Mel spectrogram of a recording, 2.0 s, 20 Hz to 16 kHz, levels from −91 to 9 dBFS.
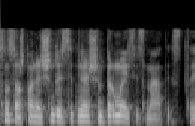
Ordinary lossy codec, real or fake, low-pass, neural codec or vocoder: MP3, 64 kbps; real; 7.2 kHz; none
